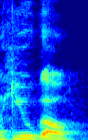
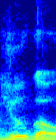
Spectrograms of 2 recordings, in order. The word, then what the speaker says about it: Jugo: i never gonna forget her hugo i used to call it jugo because it's spelled j-u-g-o so i thought it was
